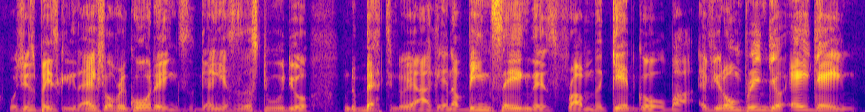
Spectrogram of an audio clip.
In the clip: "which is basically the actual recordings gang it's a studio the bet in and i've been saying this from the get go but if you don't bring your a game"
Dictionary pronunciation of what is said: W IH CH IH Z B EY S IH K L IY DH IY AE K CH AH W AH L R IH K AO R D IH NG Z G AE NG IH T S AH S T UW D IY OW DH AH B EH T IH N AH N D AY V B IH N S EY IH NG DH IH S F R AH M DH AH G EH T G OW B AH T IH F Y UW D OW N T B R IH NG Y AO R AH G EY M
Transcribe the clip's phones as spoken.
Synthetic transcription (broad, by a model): W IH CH IH Z B EY S IH K L IY DH IY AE K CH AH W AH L R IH K AO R D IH NG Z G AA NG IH S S AH S T UW D IY OW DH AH B EH T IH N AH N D AY V B IH N S EY IH NG DH IH S F R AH M DH AH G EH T G OW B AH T IH F Y UW D OW N T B R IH NG Y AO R AH G EY M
